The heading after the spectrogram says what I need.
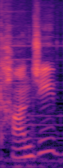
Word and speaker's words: kanji: Yes, China and Japan actually use the same writing system called Hanzi, although the Japanese pronounce it kanji because Chinese and Japan are different languages, so they pronounce things a little differently.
